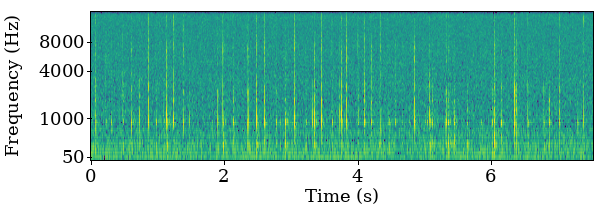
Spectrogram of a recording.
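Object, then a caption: Round plastic cosmetic tub lid. Long nails tap and scratch the lid face of a large round plastic tub of aloe soothing gel held upright. About 34 quick, quiet, dry clicks sound at an uneven pace, each with a hollow tone near 900 Hz and a bright edge, dying away almost instantly over a faint hiss.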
